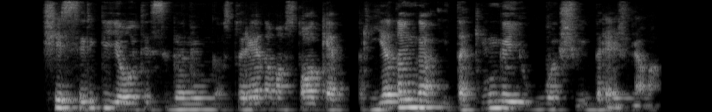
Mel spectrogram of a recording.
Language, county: Lithuanian, Tauragė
